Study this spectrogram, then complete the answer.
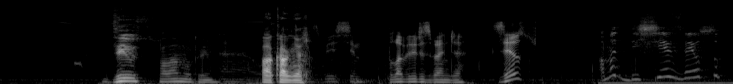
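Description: A man talks with animation over an online voice chat.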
